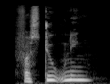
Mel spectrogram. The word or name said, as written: forstuvning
